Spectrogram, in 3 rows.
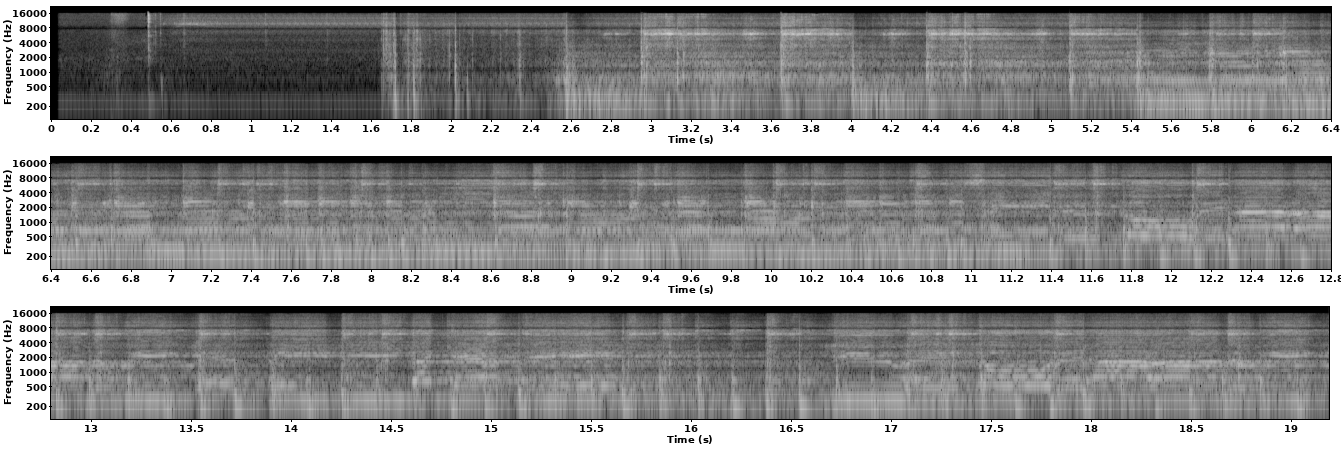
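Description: A 1960s UK beat single played from a 7-inch vinyl record on a turntable: under two seconds of faint groove noise and clicks, then the band starts about two and a half seconds in and gets fuller and louder about five seconds in.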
